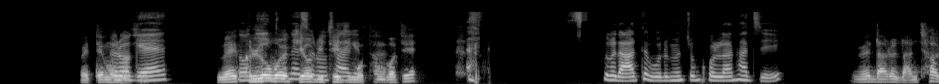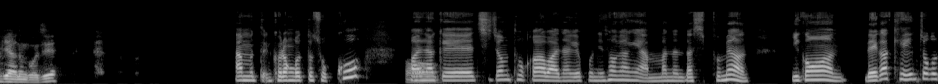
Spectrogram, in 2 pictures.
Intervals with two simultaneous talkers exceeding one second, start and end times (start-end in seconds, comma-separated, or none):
2.3-3.9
